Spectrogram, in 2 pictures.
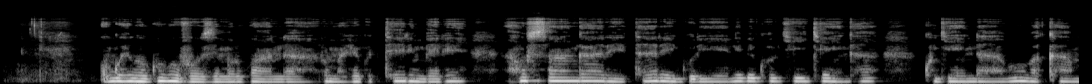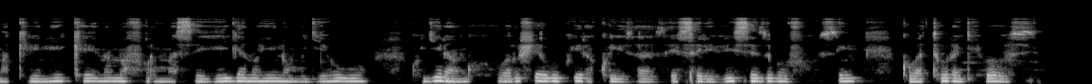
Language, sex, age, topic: Kinyarwanda, male, 18-24, health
